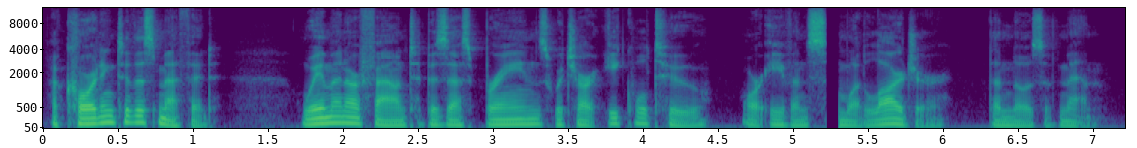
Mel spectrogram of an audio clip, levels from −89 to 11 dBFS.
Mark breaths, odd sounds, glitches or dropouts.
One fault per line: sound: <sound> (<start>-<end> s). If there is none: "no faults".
sound: dropout (5.2-5.3 s)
